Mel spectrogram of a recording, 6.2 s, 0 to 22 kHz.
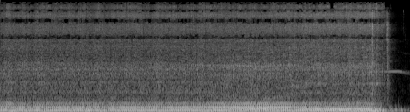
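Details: Honda CB1000R with Dynojet system, owner's phone clip of no-start after collection: catches and runs with low, uneven rumble about six seconds, then dies.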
